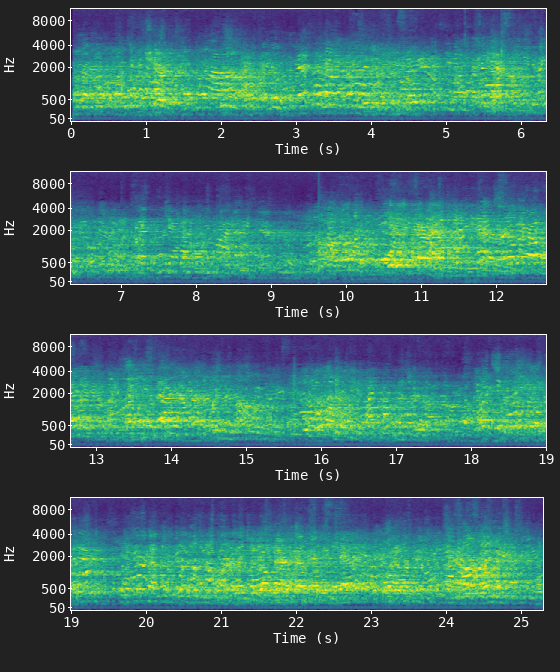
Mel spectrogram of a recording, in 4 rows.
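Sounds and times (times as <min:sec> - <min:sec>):
ambient tavern crowds: 0:00.0 - 0:25.2.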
